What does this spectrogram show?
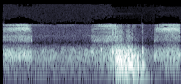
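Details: Barn owls at a nest at Audubon Starr Ranch, California, during prey deliveries: a harsh, breathy hiss at the start, a louder scuffling burst in the middle, and another hiss at the end, over steady background noise.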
